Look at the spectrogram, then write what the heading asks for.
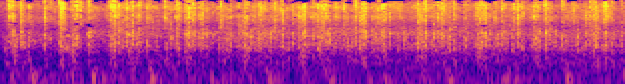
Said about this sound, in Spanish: Luto en Calahorra que llora la pérdida de dos vecinos. Minuto de silencio y aplausos como este en la plaza del ayuntamiento.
